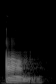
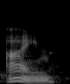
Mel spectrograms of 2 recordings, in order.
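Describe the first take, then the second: First: The word is reduced to a short 'um'. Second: The word is said fully with a clear vowel. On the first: The speaker calls it right. "You can pronounce I'm as um" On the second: The speaker calls it wrong. "Don't say I'm"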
